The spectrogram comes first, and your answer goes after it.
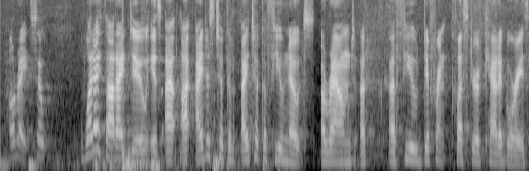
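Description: A woman's bright, sharp tone at a fairly low pitch and moderate pace, over light background noise. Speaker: panel moderator. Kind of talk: panel discussion summary. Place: hall. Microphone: podium.

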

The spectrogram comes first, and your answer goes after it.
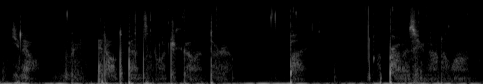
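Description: Loud background noise surrounds a woman in a dry recording with no echo. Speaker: vlogger. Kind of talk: casual vlog chat. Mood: warm, reassuring. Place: home room. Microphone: handheld.

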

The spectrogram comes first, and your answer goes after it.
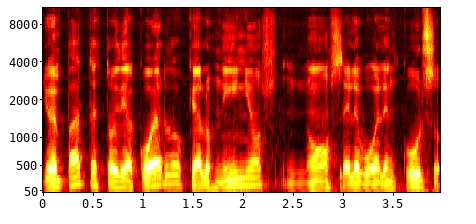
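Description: Talking at a moderate pace, a man has an unremarkable speaking voice, a fairly low pitch and ordinary pitch variation. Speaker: radio co-host. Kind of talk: radio talk show discussion. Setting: radio studio.

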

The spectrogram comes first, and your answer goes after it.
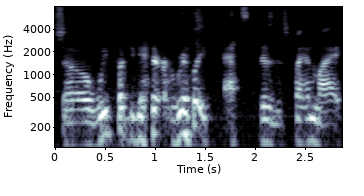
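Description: A man with an American accent, a normal speaking voice and ordinary pitch variation. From rural US. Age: 60s. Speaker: former marine and martial arts instructor. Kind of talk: casual interview. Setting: in person, same room.

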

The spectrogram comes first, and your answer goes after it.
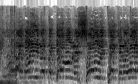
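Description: A man talks while clear music sounds in the background. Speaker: preacher. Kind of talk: revival sermon. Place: tent.

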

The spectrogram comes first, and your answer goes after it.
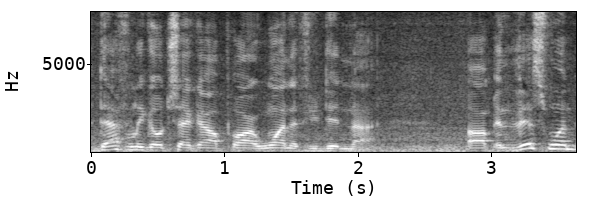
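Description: There is clear background noise as a man talks at a fairly quick pace. His pitch is fairly high.

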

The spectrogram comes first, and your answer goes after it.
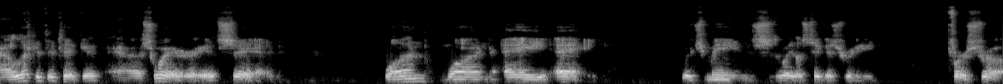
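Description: A man's very slow speech with long, frequent pauses, against a quiet background. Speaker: storyteller. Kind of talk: casual storytelling, personal anecdote. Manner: relaxed, reminiscing, chatty; wry, humorous, fond. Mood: animated, amused storytelling. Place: office.

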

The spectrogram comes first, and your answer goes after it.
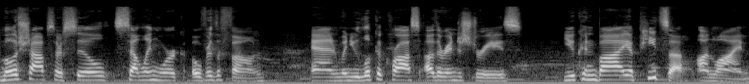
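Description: The pace is moderate, and the sound is dry with no echo. Faint music plays in the background. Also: woman. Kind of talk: interview answer. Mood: confident, promotional. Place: hall. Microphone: lapel.

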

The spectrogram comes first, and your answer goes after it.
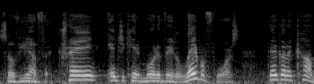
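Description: With an American accent, a man speaks in a dark, mellow tone with vocal fry and lively intonation. Light background noise is present. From Massachusetts. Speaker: civil rights organization chapter president; interview guest. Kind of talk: TV interview. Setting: TV studio. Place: studio. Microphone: lapel.

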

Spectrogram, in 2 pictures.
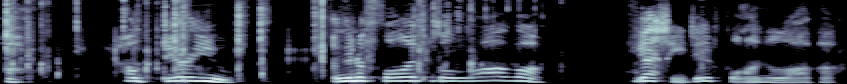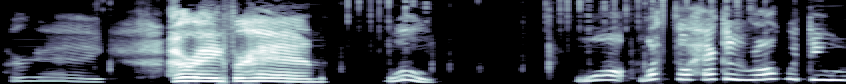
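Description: The voice is loud and fairly slow. Long pauses come often. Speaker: gaming YouTuber. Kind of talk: let's play commentary. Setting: home recording with webcam. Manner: animated.

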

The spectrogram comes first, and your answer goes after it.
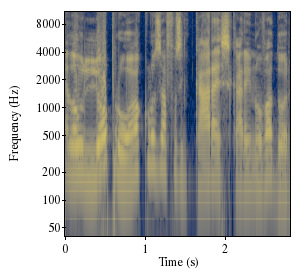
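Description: Speaking at a very fast pace, a man uses lively intonation. The sound is dry with no echo over a quiet background. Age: 30s. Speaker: accounting firm partner and entrepreneur; podcast guest. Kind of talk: podcast interview. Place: studio. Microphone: studio mic.

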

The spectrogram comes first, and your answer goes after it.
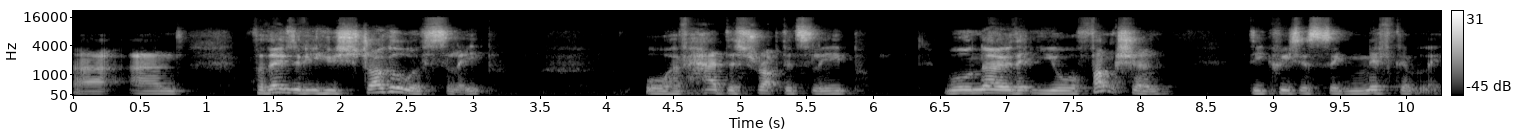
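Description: The pace is fairly slow. The voice belongs to a man. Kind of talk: lecture. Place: home room. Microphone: lapel.

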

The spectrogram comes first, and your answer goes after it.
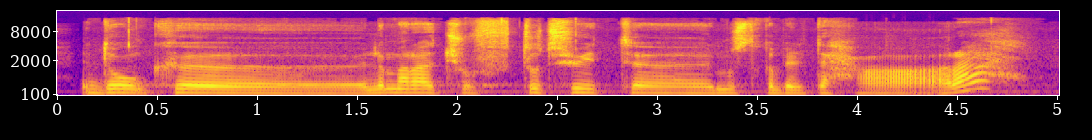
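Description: In an Algerian accent, a dark, mellow tone comes at a fairly slow pace over light background noise, the sound dry with no echo. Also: woman. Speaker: breast surgeon; guest. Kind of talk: TV health interview. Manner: code-switching Arabic and French, halting. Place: studio. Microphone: lapel.

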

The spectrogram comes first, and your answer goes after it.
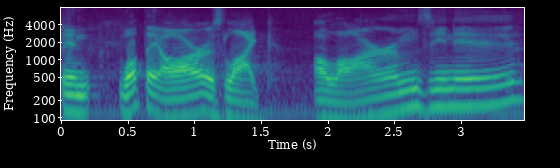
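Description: Putting on a character voice, a man drawls at a very slow pace in a medium pitch with very wide pitch swings over clear background noise. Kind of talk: comic character sketch. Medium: comedy sketch. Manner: spacey, drawling, filler-heavy, earnest.

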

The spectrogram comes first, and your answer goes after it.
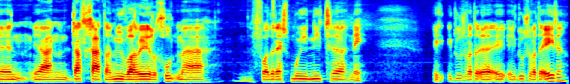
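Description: Against a quiet background, a man with a fairly low pitch and a dark, mellow tone speaks at a moderate pace with fairly even intonation. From Haaksbergen, Twente, eastern Netherlands; Netherlands. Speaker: local politician. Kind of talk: interview. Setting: studio. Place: studio. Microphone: handheld.

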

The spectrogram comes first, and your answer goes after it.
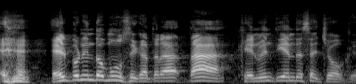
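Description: Bright and sharp in tone, a man's high voice moves at a fairly slow pace with ordinary pitch variation. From Dominican Republic. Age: 40s. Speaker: online show host. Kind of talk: casual commentary. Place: studio. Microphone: studio mic.

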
